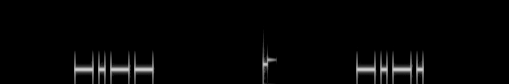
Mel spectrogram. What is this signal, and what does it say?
Morse code, heard as a keyed tone, about 20 wpm, 700 Hz. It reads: Y C
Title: Single Letters 20wpm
